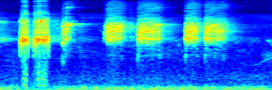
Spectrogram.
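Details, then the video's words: A black francolin reacts to a played call with two quick sharp rasps, then a series of four buzzy, grating notes in pairs, harsh and broadband. "یہ آواز سنائی تو کالا تیتر بول اُٹھا . Kala Teetar Ki Awaz | Black Partridge Voice"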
